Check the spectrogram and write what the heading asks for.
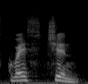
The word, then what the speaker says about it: question: Here, what happens is, instead of saying question, I can't say question because tion is sh sound. No. When I have the word question, the tion becomes ch-n. So it becomes question.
